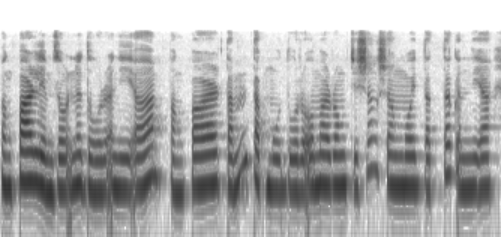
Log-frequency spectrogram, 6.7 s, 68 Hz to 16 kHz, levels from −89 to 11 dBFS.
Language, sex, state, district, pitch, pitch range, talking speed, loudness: Mizo, female, Mizoram, Aizawl, 215 Hz, 210-225 Hz, 225 wpm, -17 LUFS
